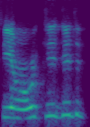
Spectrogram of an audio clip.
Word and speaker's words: Theerakulstit: Now the K is silent. How the fuck? What is it? It's Theerakulstit.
